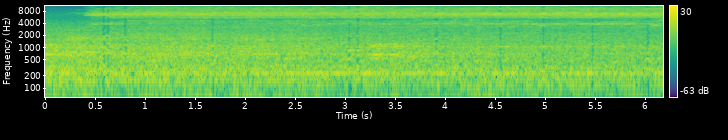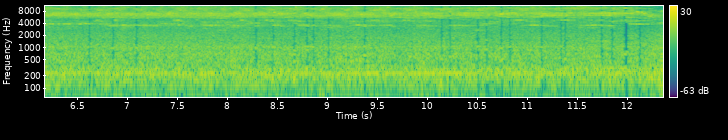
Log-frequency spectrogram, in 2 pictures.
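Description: N700-series Shinkansen train rolling slowly into the station as it brakes to a stop. A steady high-pitched squeal sets in about half a second in and holds over the low rumble of the train, cutting off at the end.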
